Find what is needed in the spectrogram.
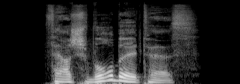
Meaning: strong/mixed nominative/accusative neuter singular of verschwurbelt
- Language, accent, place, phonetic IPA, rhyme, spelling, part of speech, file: German, Germany, Berlin, [fɛɐ̯ˈʃvʊʁbl̩təs], -ʊʁbl̩təs, verschwurbeltes, adjective, De-verschwurbeltes.ogg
